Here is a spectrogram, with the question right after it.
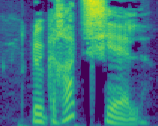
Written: gratte-ciel

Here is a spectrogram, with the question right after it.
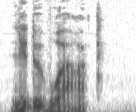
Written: devoirs

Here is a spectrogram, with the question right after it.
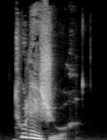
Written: tous les jours

